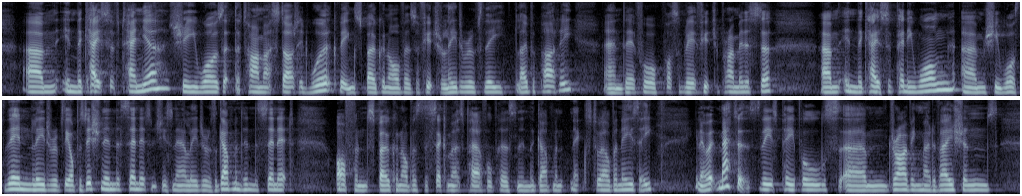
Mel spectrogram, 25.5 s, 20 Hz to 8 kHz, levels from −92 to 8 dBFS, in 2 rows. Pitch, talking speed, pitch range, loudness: 160 Hz, 200 wpm, 150-170 Hz, -23 LUFS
